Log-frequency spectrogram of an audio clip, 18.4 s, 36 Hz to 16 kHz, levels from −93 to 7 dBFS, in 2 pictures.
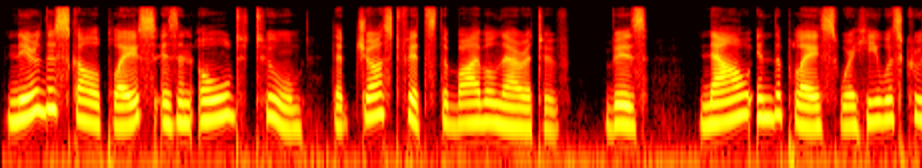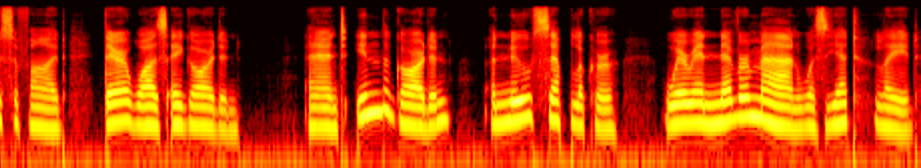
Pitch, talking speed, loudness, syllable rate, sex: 190 Hz, 130 wpm, -18 LUFS, 3.7 syllables/s, female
